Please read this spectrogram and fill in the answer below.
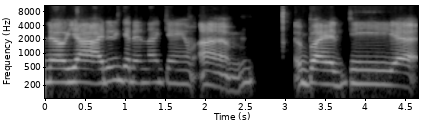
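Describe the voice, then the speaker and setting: A woman speaks very slowly with a West Coast accent. Her pitch is fairly high. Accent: American West Coast. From US, Oregon. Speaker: professional footballer. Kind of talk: casual interview.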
